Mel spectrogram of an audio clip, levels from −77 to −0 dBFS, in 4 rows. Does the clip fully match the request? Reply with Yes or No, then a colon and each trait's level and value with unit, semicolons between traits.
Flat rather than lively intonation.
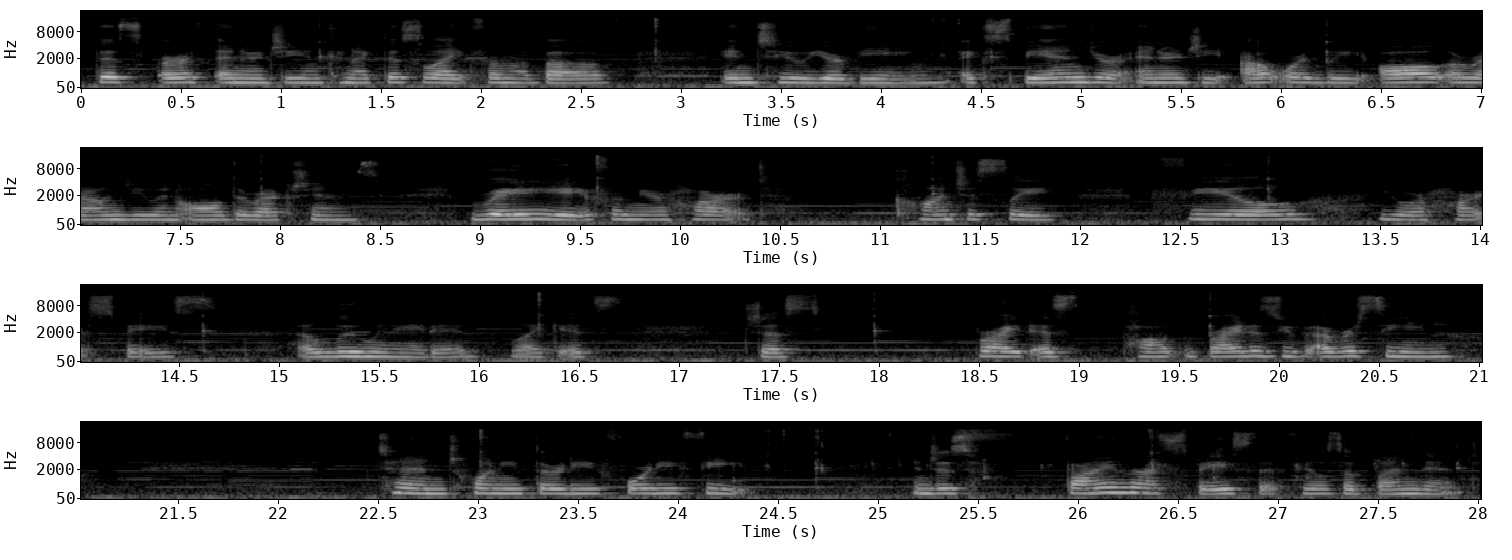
Yes: narrow, 2.2 semitones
